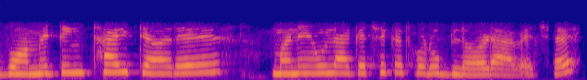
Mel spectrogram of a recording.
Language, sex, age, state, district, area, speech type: Gujarati, female, 18-30, Gujarat, Kheda, rural, conversation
